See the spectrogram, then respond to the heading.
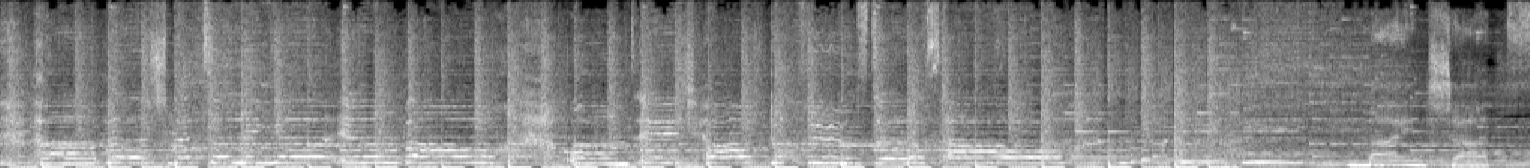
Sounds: Music, Singing

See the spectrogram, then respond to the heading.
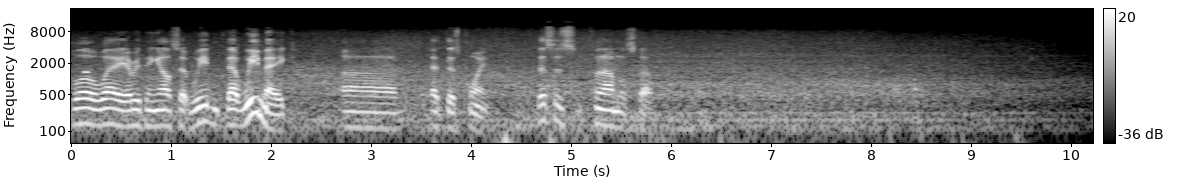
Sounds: Vehicle, Car

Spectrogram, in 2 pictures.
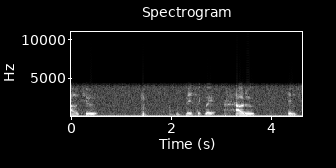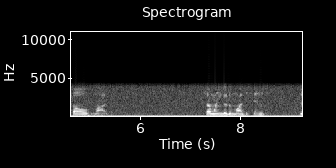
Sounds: Speech

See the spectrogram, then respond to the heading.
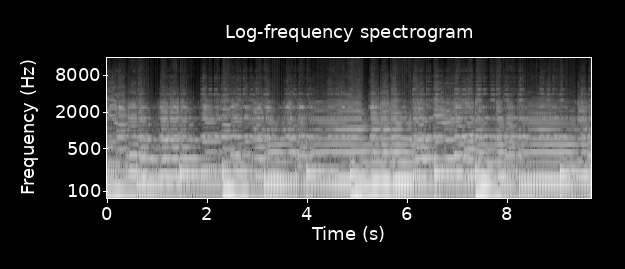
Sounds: playing cello

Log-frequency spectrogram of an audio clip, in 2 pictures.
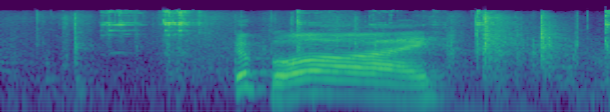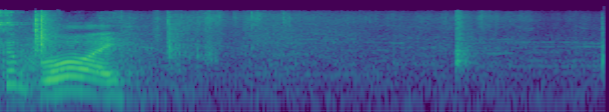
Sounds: Speech

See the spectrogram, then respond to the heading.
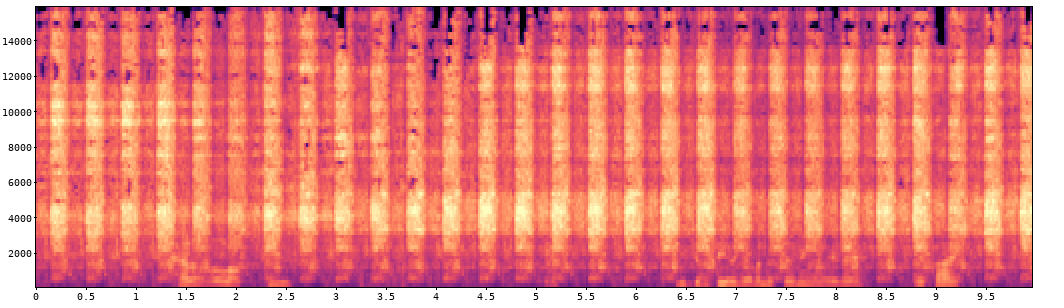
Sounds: Speech, Steam, Engine

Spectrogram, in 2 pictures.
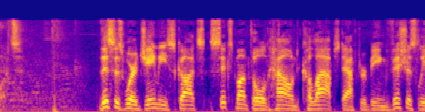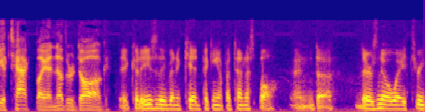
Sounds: Speech

